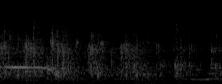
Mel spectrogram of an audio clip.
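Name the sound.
audience applauding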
